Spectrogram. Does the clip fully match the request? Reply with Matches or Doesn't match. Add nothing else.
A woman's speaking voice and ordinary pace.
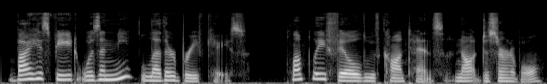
Matches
